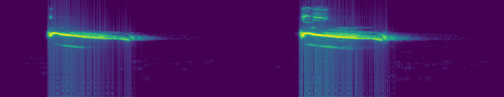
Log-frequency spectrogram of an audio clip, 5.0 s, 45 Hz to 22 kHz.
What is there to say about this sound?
A dual mono field-recording of a Common Buzzard's plaintive cry (Buteo buteo). Rode NTG-2 > FEL battery pre-amp > Zoom H2 line in.
birds, buzzard, field-recording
